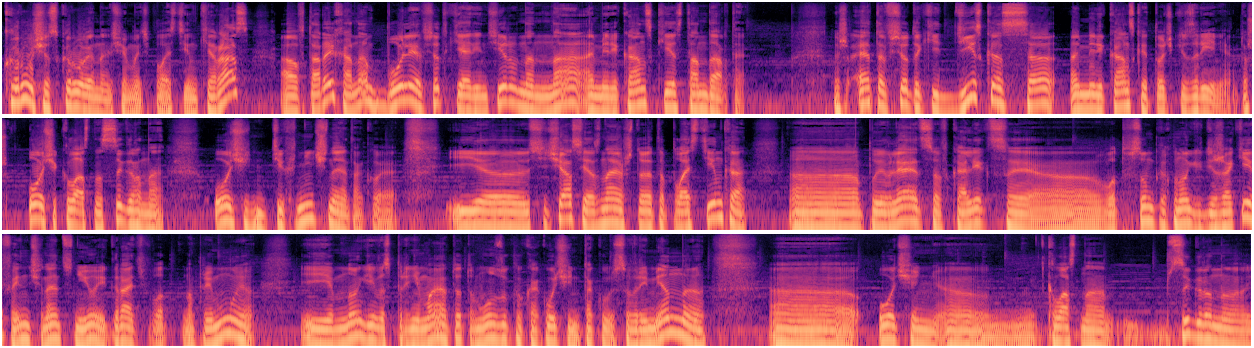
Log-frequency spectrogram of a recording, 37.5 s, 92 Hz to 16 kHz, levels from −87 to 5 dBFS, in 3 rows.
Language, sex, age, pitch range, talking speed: Russian, male, 20-39, 105-125 Hz, 100 wpm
